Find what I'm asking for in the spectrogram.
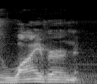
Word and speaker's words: wyvern: It's wyvern, you morons. Pronounce it correctly. It is wyvern, not wyvern.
